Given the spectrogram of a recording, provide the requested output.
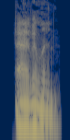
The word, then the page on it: Adalyn: English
